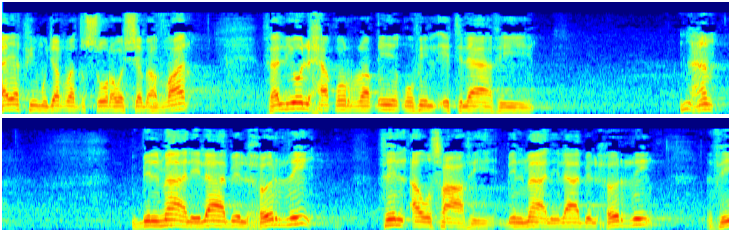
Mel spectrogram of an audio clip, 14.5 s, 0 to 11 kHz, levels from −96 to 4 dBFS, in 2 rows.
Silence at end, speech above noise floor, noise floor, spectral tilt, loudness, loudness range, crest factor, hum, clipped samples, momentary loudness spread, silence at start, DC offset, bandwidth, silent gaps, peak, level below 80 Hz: 0 s; 32 dB; -52 dBFS; -5 dB/octave; -21 LUFS; 7 LU; 16 dB; none; under 0.1%; 13 LU; 0 s; under 0.1%; 8 kHz; none; -6 dBFS; -60 dBFS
